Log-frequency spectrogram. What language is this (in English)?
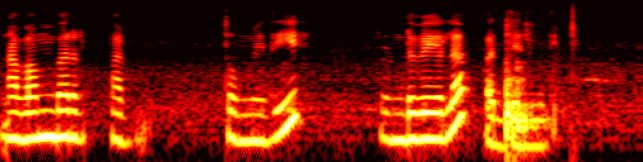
Telugu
